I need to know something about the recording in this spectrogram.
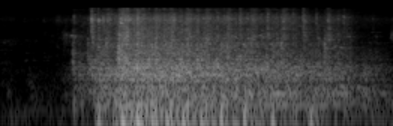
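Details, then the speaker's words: Old Dynamark Briggs & Stratton single-cylinder riding mower, sat outside a year, tried without choke: fires rough and uneven a couple of seconds then quits; owner says crud still in the carburettor, plans to clean jets; spark plug never changed. "well obviously it still got some crud in it I'm sure if I choked it real hard put the air cleaner back on I can keep it running"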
